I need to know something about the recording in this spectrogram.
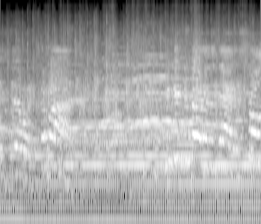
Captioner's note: audience applauding; audience cheering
